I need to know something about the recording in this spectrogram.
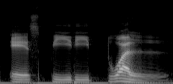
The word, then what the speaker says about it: espiritual: Espiritual es una palabra de 4 sílabas. La mayor intensidad cae en la última sílaba contando de izquierda a derecha.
